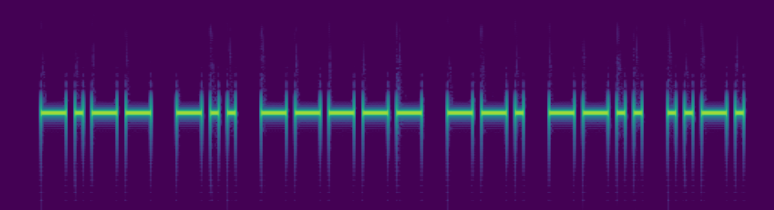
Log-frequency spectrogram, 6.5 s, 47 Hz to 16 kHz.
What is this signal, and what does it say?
Morse code, heard as a keyed tone, about 17 wpm, 700 Hz. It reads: YD0GZF
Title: DXCC-100 Call Signs - 6 Characters - Repeated 3x - 17wpm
